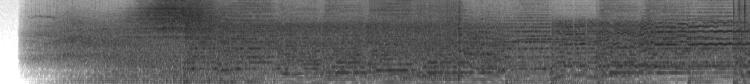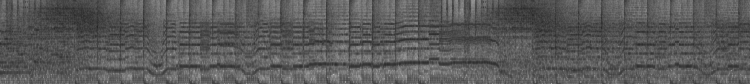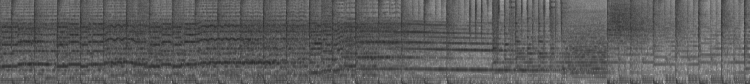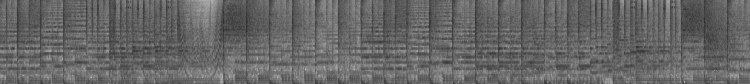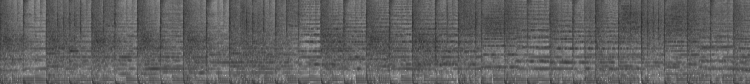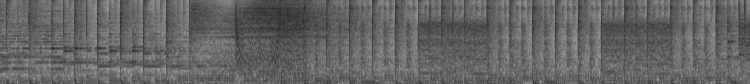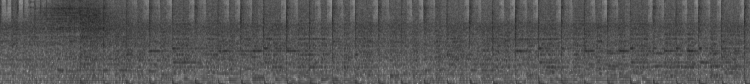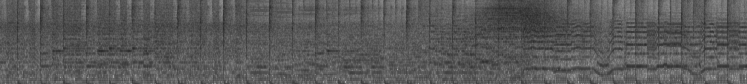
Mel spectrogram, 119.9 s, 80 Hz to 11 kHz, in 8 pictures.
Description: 04-KARAOKE
Ηλεκτρική Κιθάρα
